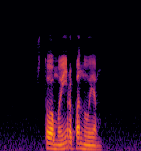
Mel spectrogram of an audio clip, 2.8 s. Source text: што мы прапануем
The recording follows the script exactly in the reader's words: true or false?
true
